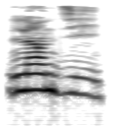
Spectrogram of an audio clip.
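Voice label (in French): "lundi", French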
